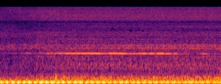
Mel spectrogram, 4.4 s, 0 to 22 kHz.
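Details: 2004 Chevrolet Silverado 1500 5.3L V8 at startup idle: a constant high whistle over a low rumble. It began after a water pump replacement and also occurs when accelerating and during shifts. Owner suspects a vacuum line or the intake manifold.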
